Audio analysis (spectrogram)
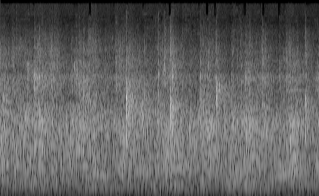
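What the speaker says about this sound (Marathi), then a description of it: "यांना हा सन्मान देत असताना टाळ्यांचा गजर व्हायला हवाय" Moderately quiet audience applause at a women's award ceremony, steady clapping from a crowd with slight rhythmic swells.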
